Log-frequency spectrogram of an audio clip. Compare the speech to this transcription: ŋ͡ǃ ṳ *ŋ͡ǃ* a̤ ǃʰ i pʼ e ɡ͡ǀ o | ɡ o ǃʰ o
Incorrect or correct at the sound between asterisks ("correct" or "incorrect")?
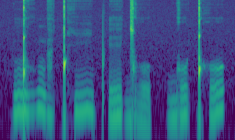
incorrect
